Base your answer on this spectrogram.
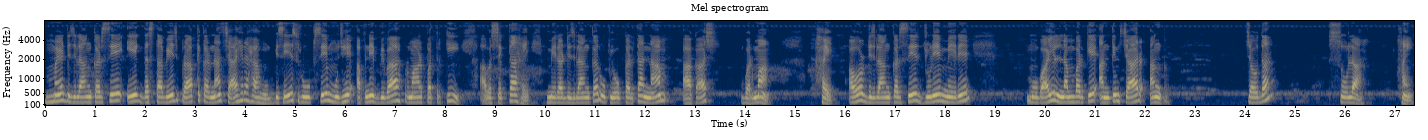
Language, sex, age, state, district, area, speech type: Hindi, female, 60+, Uttar Pradesh, Sitapur, rural, read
